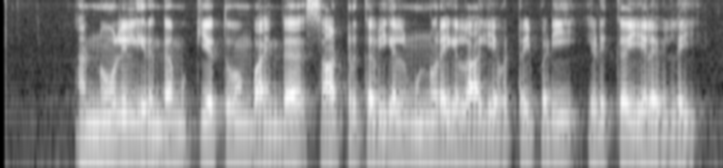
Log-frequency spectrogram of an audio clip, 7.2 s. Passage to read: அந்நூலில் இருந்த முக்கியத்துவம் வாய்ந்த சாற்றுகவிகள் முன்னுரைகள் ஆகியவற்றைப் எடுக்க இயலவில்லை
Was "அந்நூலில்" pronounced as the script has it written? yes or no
yes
